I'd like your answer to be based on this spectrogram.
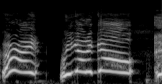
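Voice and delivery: high, hurried urgency; high hurried command; urgent rush. Retold or imitated. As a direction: hustle everyone out. Rushing out.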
